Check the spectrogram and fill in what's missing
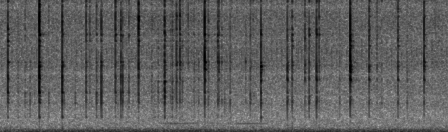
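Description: Long nails scratch and tap across a solid, hand-sized clear plastic beaded snowflake ornament held in both hands. Quiet, rapid, bright clicks and ticks patter irregularly over a low, steady rumble. Each tap is short and dry, with almost no ring.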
